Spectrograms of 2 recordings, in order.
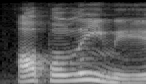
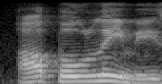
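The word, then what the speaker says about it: ἀπόλλυμι: Now, the New Testament Greek word, this is pronounced apollumi. It is It is the verb apollumi.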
